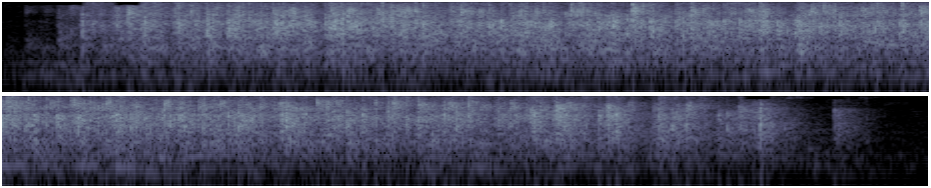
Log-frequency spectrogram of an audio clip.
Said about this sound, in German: Aber du bist natürlich immer willkommen mit einem Applaus.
